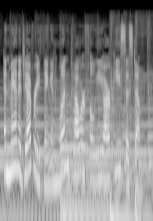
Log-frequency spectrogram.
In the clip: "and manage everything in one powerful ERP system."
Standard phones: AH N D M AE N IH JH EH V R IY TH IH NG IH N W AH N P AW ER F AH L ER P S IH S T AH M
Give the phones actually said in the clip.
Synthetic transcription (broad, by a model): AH N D M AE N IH JH EH V R IY TH IH NG IH N W AH N P AW ER F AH L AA P S IH S T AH M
